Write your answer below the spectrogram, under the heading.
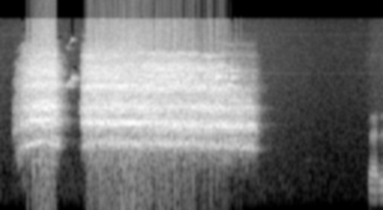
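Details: A cockatoo at an exotic bird store in New Jersey gives two harsh, raspy screeches, a short one and then a long drawn-out one of about two and a half seconds, followed by a brief human voice.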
